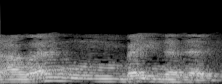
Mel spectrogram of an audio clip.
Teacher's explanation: كلمة عوان منونة بالضم التنوين حكمه الإقلاب لوقوع الباء بعده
